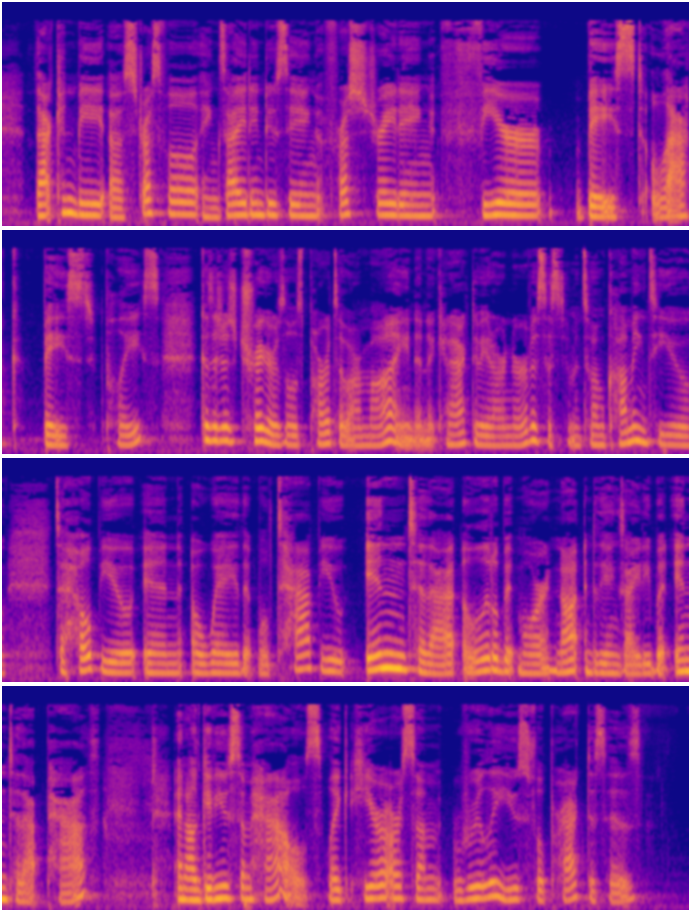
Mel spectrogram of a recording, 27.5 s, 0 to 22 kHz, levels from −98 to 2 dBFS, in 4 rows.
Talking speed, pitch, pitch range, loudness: 155 wpm, 200 Hz, 175-230 Hz, -24 LUFS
